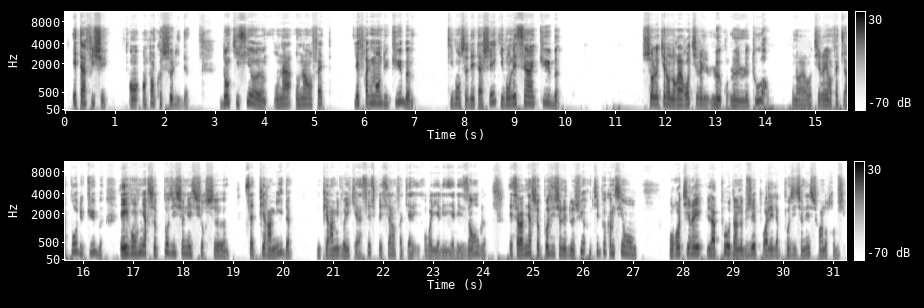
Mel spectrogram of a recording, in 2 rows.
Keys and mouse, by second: 4.8 click, 20.9 click.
